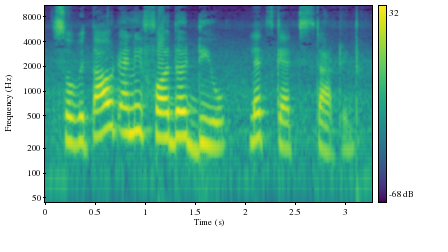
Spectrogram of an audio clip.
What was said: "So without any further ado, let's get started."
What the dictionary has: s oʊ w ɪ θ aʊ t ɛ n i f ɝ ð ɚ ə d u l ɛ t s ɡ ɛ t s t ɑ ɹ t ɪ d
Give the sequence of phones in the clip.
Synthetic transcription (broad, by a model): s oʊ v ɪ t aʊ t ɛ n i f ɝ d ɚ d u l ɛ t s ɡ ɛ t s t ɑ ɹ t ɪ d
